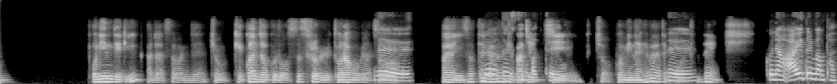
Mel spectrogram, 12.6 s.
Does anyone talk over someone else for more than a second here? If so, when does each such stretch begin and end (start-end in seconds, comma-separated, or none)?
7.2-8.5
